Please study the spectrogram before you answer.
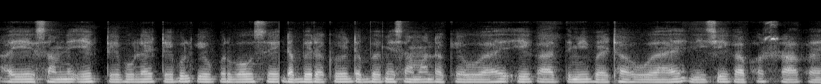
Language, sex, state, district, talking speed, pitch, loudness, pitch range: Hindi, male, Uttar Pradesh, Ghazipur, 220 wpm, 120 Hz, -17 LUFS, 115-125 Hz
